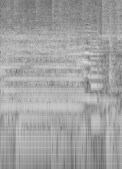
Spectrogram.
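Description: Live jazz band: a tenor saxophone holds a long note that changes about a second and a half in, over plucked strings (sitar and double bass) and drums.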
